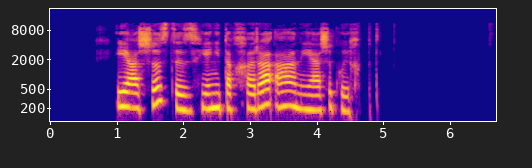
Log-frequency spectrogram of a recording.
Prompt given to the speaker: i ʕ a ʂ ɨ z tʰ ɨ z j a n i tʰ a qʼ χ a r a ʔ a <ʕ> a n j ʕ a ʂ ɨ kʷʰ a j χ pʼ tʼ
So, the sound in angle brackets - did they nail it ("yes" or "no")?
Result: yes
